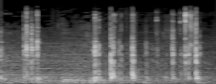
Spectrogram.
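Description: A folding metal car door step being unhooked from the door's latch striker: a string of about eight sharp clicks and clinks as the hook is worked off the striker loop.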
